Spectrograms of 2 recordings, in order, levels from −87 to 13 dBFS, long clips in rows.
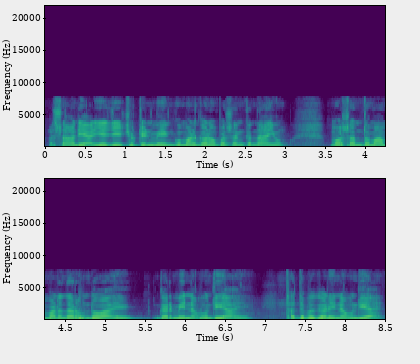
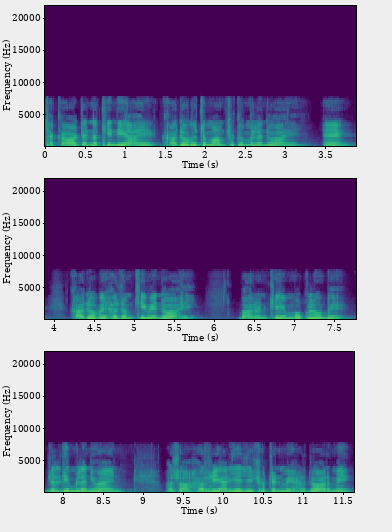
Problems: none marked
